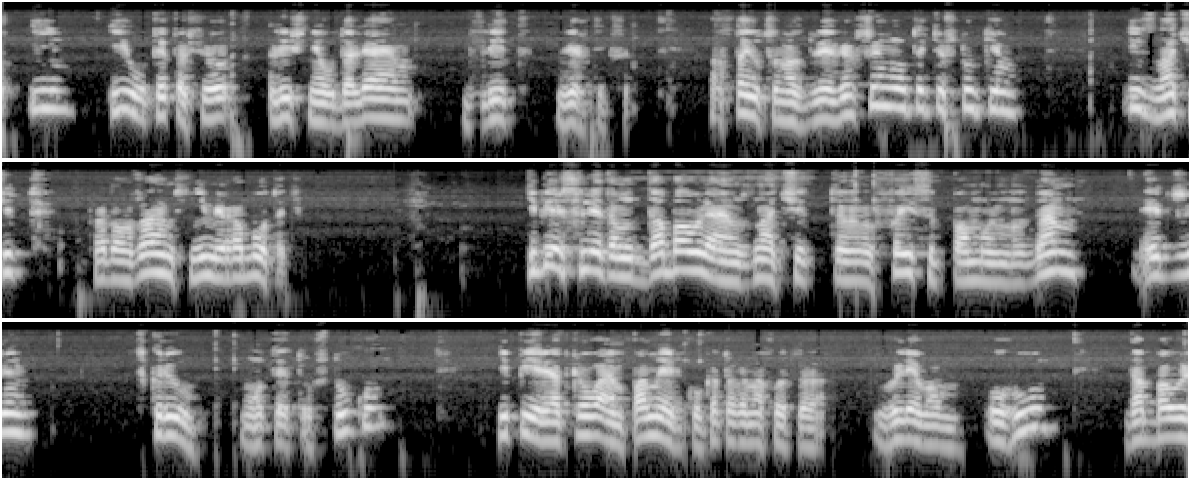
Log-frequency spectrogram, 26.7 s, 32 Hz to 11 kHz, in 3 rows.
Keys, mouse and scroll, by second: 1.6 Delete, 5.0 click, 15.4 click.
